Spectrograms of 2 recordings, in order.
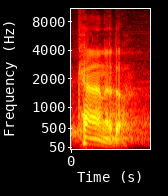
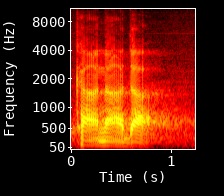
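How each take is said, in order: First: The stress falls on the first syllable. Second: All syllables get the same stress. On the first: "we put it in the first syllable" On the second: "there is no emphasis on a particular syllable. They are all the same"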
